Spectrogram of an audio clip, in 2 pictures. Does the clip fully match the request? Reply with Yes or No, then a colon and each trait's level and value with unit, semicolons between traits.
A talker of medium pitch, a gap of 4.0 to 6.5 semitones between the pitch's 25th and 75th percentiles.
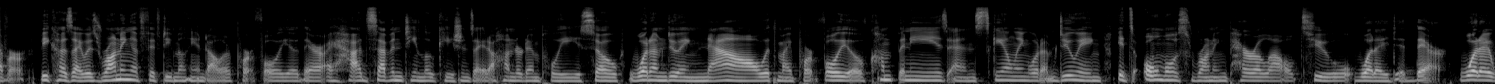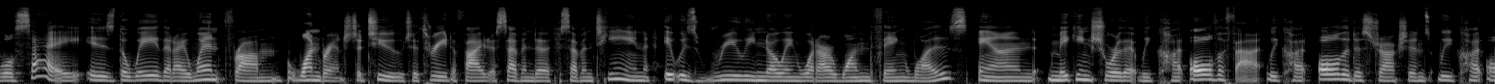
No: medium, 180 Hz; average, 2.8 semitones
